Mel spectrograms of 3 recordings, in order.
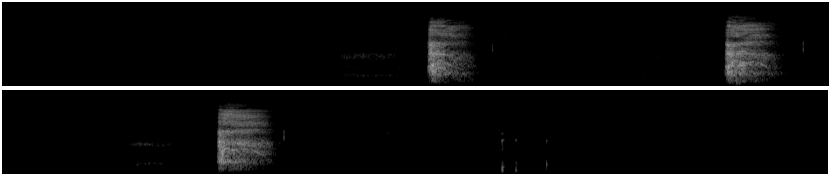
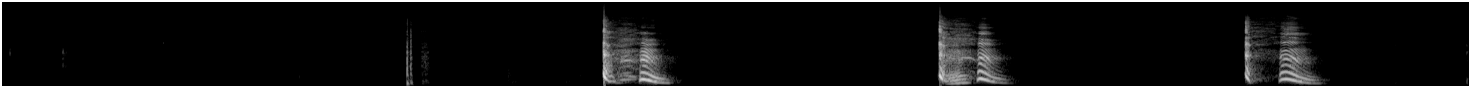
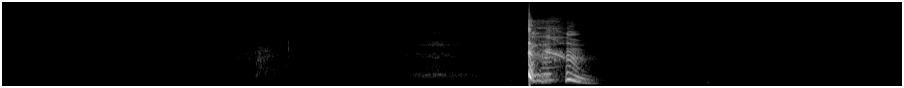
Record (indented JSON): {
  "exhalation_length": "16.5 s",
  "exhalation_amplitude": 7148,
  "exhalation_signal_mean_std_ratio": 0.21,
  "three_cough_length": "14.7 s",
  "three_cough_amplitude": 32768,
  "three_cough_signal_mean_std_ratio": 0.2,
  "cough_length": "9.0 s",
  "cough_amplitude": 32768,
  "cough_signal_mean_std_ratio": 0.13,
  "survey_phase": "beta (2021-08-13 to 2022-03-07)",
  "age": "65+",
  "gender": "Female",
  "wearing_mask": "No",
  "symptom_none": true,
  "smoker_status": "Ex-smoker",
  "respiratory_condition_asthma": false,
  "respiratory_condition_other": false,
  "recruitment_source": "REACT",
  "submission_delay": "1 day",
  "covid_test_result": "Negative",
  "covid_test_method": "RT-qPCR"
}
